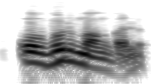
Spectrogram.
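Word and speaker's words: Öbür Mongol: Yeah, the region I came from is Southern Mongolia because the authentic Mongolian pronunciation literally would be Obur Mongol.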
